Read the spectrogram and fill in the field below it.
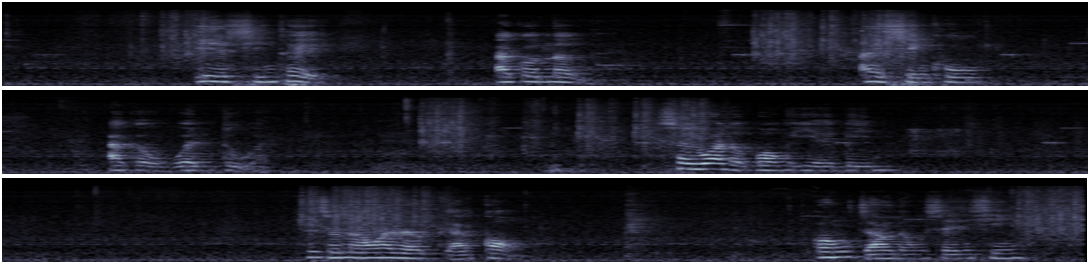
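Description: A middle-aged woman speaks calmly through a microphone in short phrases.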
